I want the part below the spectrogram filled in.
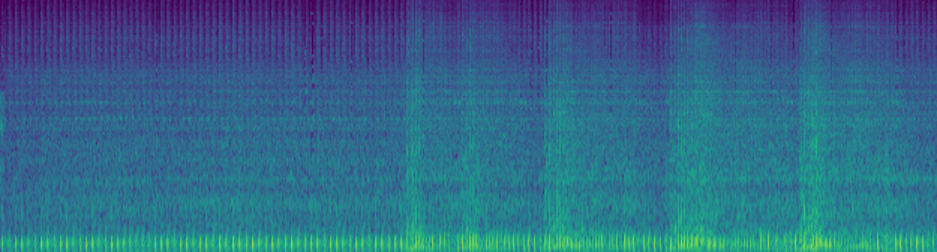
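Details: Honda Grom with high-compression piston and high-lift cam fitted, idling and blipped: fast regular beat with hard metallic tapping on each throttle blip; engine knock before trying tappet clearance adjustment, cause unconfirmed.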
